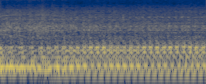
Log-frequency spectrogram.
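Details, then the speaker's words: Fuel-injected Kawasaki Ninja twin that bogged and stuttered at idle, after fitting two second-hand ignition coil packs: starts on the button and idles steady and even with no miss; both coil packs working. "Sounding good. Okay, so straight off the bat, I can tell you right now that both coil packs are working."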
